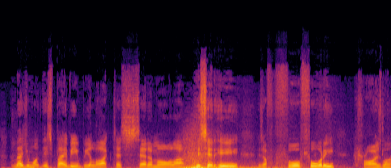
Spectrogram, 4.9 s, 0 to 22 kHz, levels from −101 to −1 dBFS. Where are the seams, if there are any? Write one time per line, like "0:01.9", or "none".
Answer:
0:02.3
